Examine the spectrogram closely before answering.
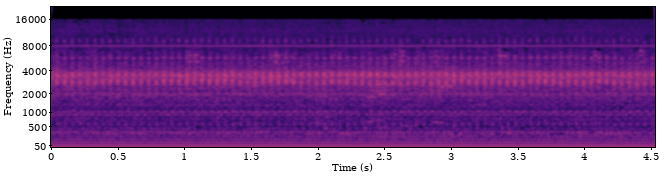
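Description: Home-movie film projector running: a steady motor hum with a rapid, even clatter of the film advancing through the gate.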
